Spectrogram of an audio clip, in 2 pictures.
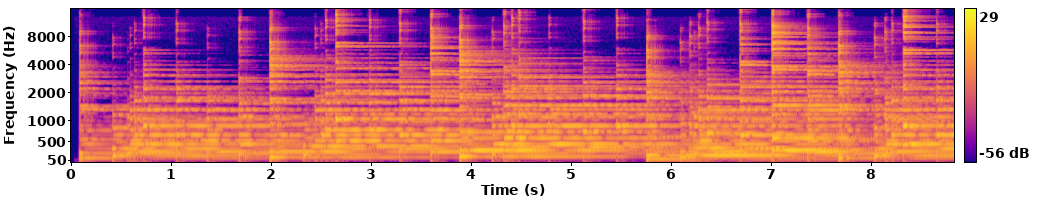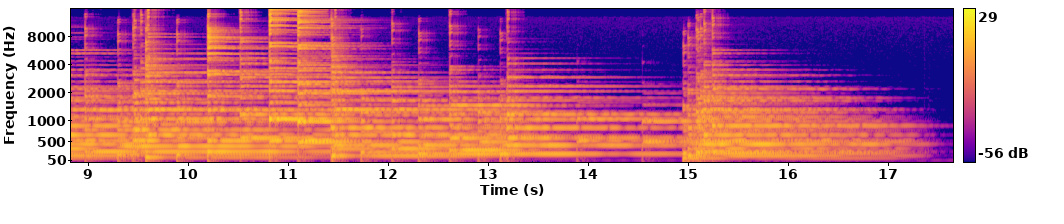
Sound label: Nylong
